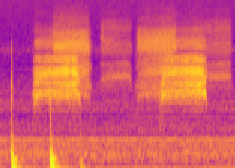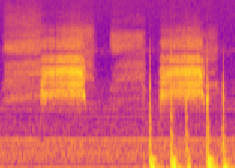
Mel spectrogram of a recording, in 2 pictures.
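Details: Wild barn owl fledgling during playtime: rasping, noisy hisses of about half a second, around six in quick succession, spread by irregular gaps, with loud thuds and scrabbling knocks at the start and end, steady background hum.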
